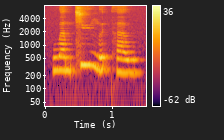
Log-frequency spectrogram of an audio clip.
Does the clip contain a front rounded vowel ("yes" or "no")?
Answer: yes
